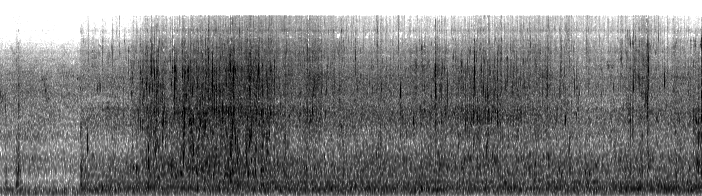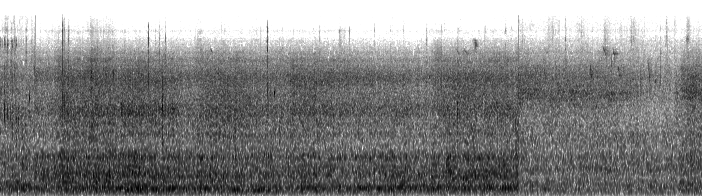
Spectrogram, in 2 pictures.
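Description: River water washing and gurgling around the bamboo poles of a raft as it moves across a river, with a few light knocks. A little before the end it drops to a quieter outdoor background.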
